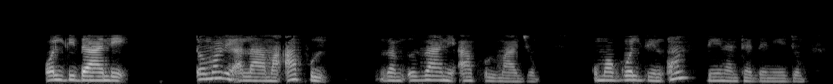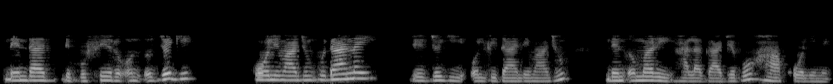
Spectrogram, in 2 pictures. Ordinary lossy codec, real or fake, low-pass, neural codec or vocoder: AAC, 16 kbps; real; 7.2 kHz; none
